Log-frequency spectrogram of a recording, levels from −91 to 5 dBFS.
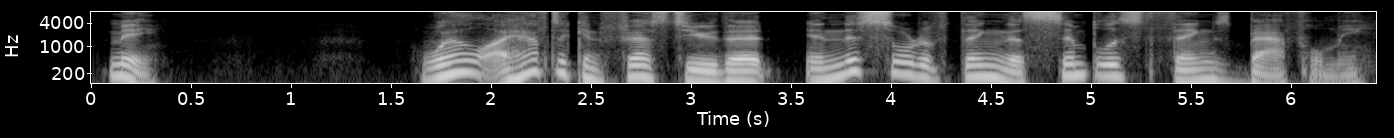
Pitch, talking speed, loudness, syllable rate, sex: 140 Hz, 175 wpm, -20 LUFS, 4.6 syllables/s, male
